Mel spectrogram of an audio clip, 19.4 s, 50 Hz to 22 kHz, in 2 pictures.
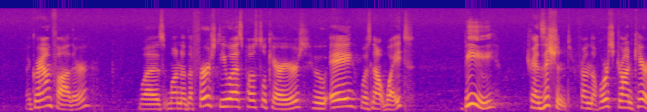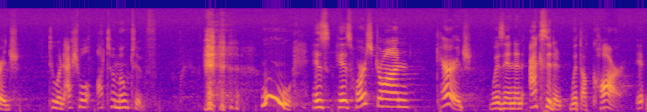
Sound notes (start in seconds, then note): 12.7 chuckle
